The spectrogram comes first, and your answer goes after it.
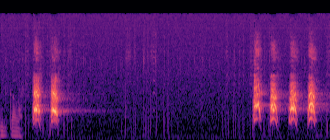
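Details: Dog Bek barks at a squirrel in a tree. A short human voice opens, then two loud barks, a quiet gap, and four evenly spaced barks in a steady run.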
